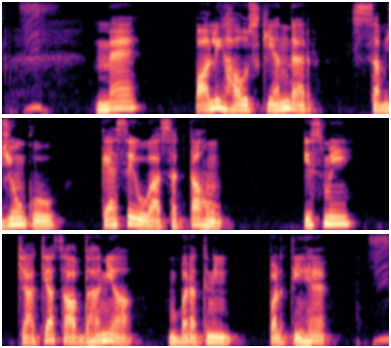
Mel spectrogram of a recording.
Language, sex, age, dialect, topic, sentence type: Hindi, male, 18-24, Garhwali, agriculture, question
